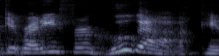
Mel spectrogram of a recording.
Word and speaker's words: hygge: right get ready for hygge okay that's how you say that i know it's spelled h-y-g-g-e but it's like they said it's a hugo when you say it um this is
